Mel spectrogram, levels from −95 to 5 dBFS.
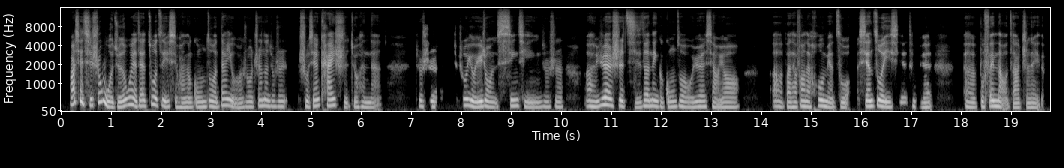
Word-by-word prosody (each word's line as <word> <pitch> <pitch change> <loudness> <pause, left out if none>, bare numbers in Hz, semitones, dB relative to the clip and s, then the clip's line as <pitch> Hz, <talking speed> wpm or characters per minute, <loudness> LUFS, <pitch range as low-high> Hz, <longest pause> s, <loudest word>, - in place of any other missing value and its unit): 而 260 +4 +4
且 355 -1 +5
其 225 -5 0
实 230 - 0
我 335 - +5
觉 170 +2 -1
得， 195 +4 +4
我 255 +3 +2
也 230 - +4
在 205 +2 +1
做 245 +6 +1
自 220 -2 -3
己 185 - +2
喜 190 - 0
欢 165 -1 -3
的 165 0 -2
工 175 +1 -1
作， 190 -2 0
但 225 +6 -1
有 200 -8 0
的 160 - -5
时 180 - -7
候 180 - -2
真 205 +4 -2
的 210 - +2
就 195 -1 -4
是 190 -1 -5 0.2
首 190 - -2
先 205 +5 +1
开 215 0 +2
始 170 -8 -4
就 180 -3 -6
很 175 -2 -4
难。 165 0 -8 0.7
就 205 - -3
是 185 - -5 0.5
就 - - -16
说 230 - +1
有 205 -5 +5
一 180 +2 +6
种 180 -4 0
心 210 +3 0
情， 170 -3 -4
就 180 -1 -6
是， 180 -1 -6 0.4
嗯， 190 -2 +1
越 240 +2 +6
是 205 -2 +2
急 165 -3 -5
的 205 +2 +2
那 200 -1 +3
个 180 -3 -5
工 180 +3 -2
作， 190 -3 -1
我 170 - -3
越 185 +2 0
想 180 -3 -3
要， 170 +1 -3 0.6
呃， 190 -3 -4
把 175 - 0
它 170 0 0
放 195 +3 0
在 180 -2 +1
后 210 +3 +2
面 175 -4 +1
做， 165 -1 -4
先 200 0 +5
做 200 -1 +5
一 175 -1 +3
些 170 - -2 0.2
特 195 - -6
别， 165 0 -3 0.6
呃， 165 -3 -2
不 180 - -2
费 200 +3 +3
脑 195 -2 +3
子 155 - -6
啊 155 - +1
的 - - -1
之 155 0 -4
类 160 -1 -2
的。 - - -14
185 Hz, 250 characters per minute, -25 LUFS, 170-205 Hz, 0.7 s, 一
